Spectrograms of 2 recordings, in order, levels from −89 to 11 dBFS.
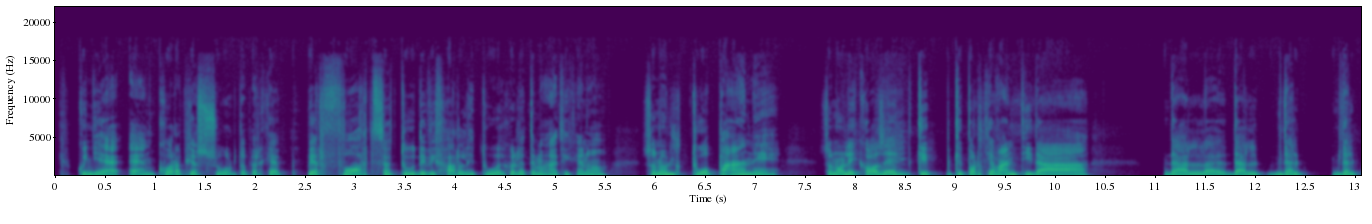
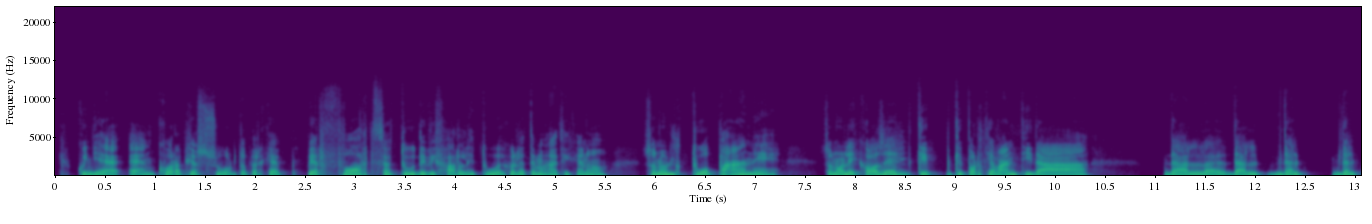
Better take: first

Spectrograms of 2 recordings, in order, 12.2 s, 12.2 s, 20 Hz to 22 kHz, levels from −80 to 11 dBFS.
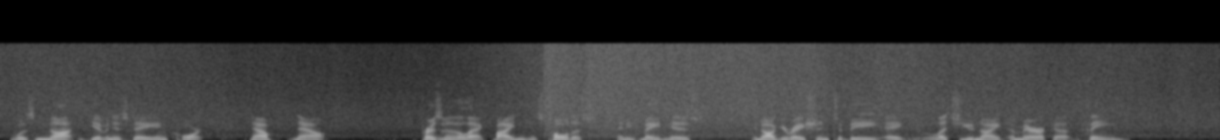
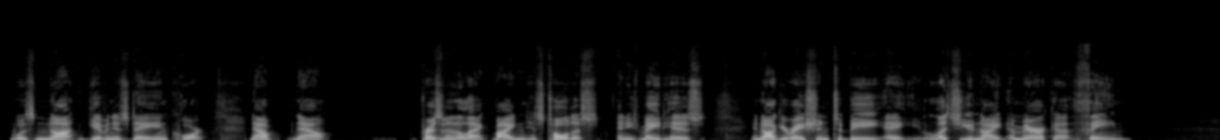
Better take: second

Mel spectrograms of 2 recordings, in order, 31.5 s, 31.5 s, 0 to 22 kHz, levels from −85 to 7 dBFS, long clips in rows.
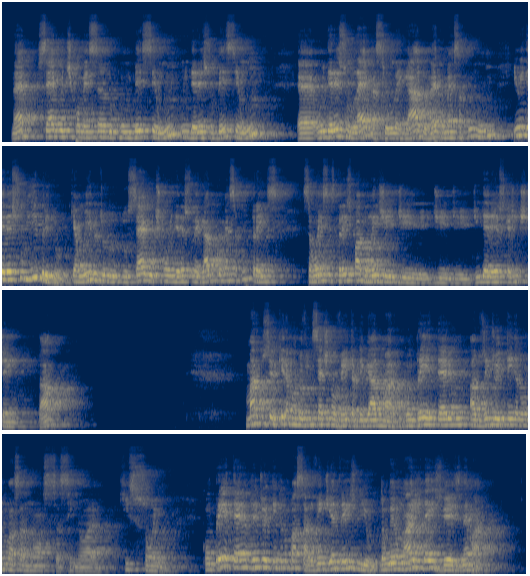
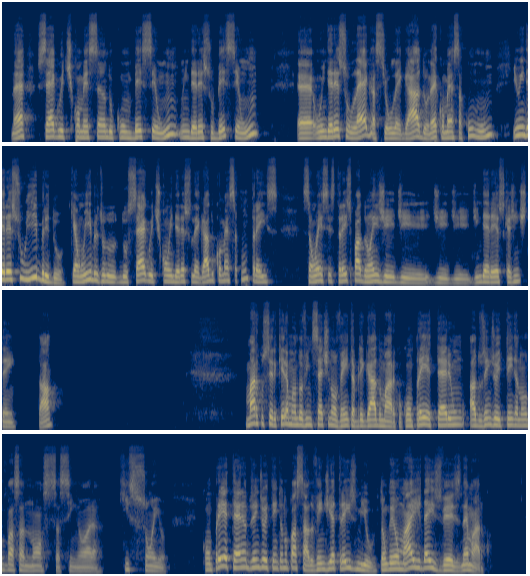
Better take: second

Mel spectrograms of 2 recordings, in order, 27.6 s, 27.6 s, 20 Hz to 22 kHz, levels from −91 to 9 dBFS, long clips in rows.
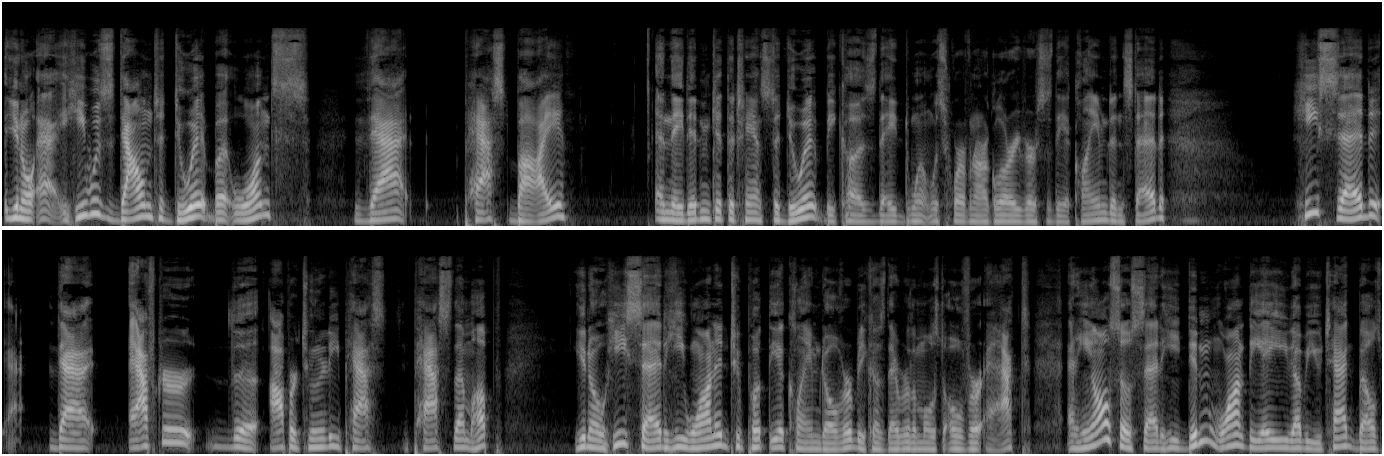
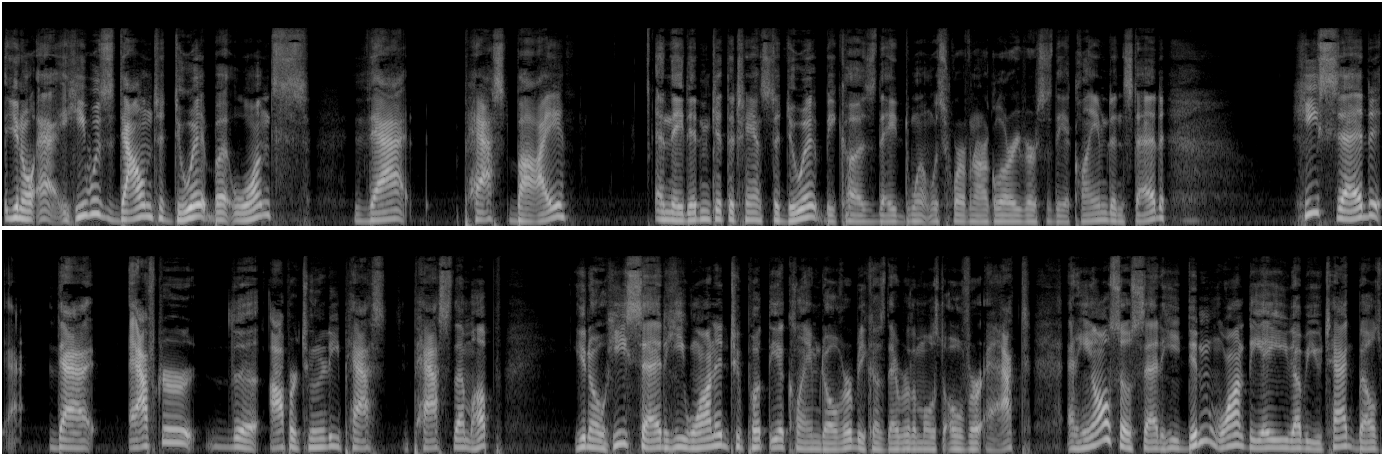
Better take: neither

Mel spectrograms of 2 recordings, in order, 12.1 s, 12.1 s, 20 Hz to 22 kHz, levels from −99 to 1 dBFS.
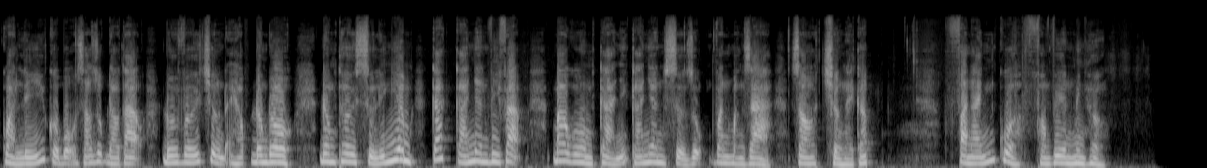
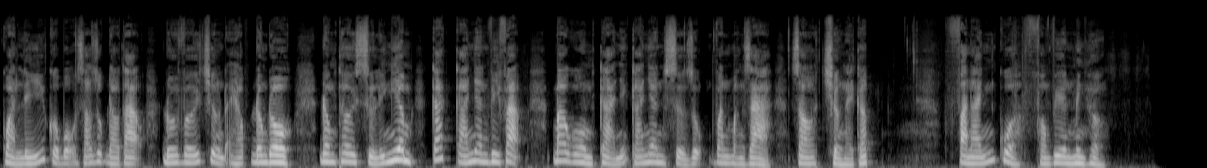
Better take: second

